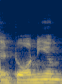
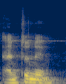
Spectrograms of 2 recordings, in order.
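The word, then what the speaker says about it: antonym: तो यहाँ पे भी बहुत सारे वर्ड्स बच्चे मिस प्रोनाउंस करते हैं, जैसे एंटोनियम मैंने सुना है कई बोलते हैं. सो इट इज़ नॉट एंटोनियम, इट इज़ एंटोनिम.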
